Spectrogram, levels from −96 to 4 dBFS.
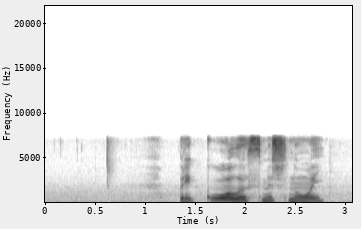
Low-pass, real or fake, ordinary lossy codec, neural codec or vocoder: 7.2 kHz; real; none; none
